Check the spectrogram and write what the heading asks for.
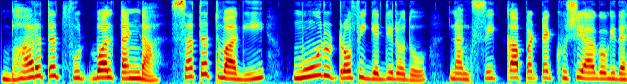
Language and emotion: Kannada, happy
